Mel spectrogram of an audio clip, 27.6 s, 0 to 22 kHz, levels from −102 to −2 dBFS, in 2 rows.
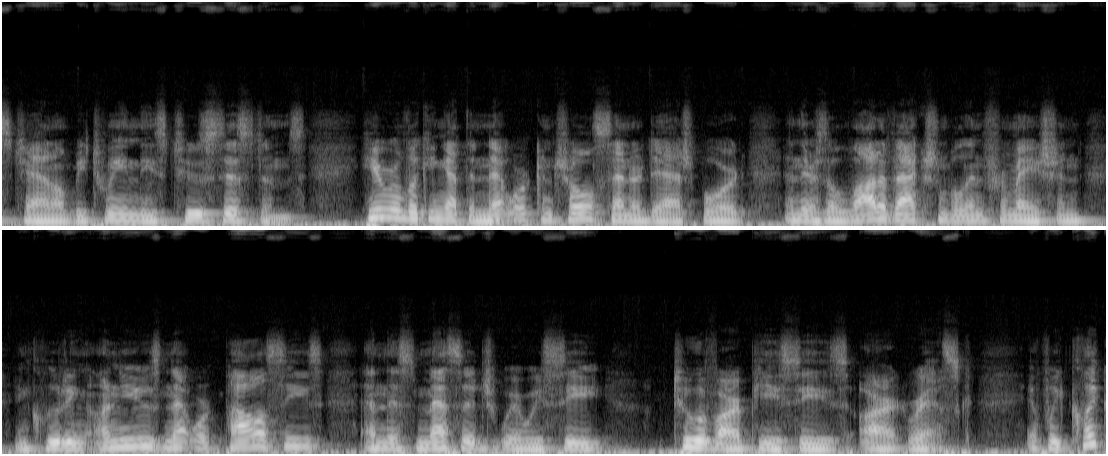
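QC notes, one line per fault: Throughout: stereo read as mono. Interleaved left and right samples run one after another as a single channel, doubling the length of every cycle, so the sound plays at 0.5x speed and 12 semitones low. A spectrogram shows content squeezed downward, with a fainter mirrored copy in the upper half.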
